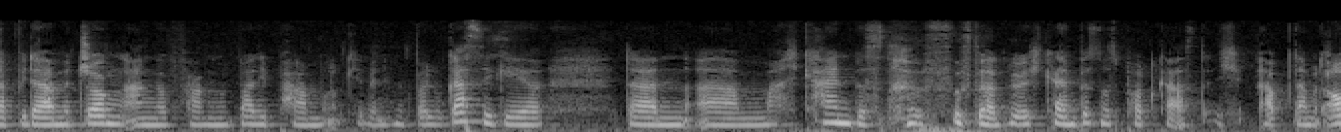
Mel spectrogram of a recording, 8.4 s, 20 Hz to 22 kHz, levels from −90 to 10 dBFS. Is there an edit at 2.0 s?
yes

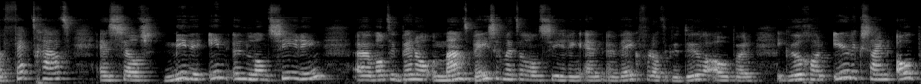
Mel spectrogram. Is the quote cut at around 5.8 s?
no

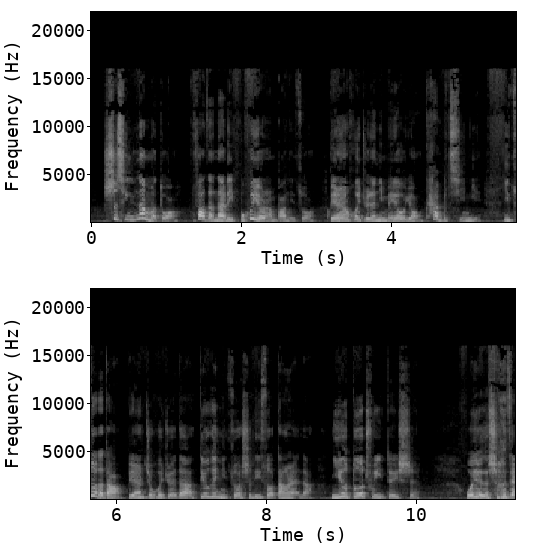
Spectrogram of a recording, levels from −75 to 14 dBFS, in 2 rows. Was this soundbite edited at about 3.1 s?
yes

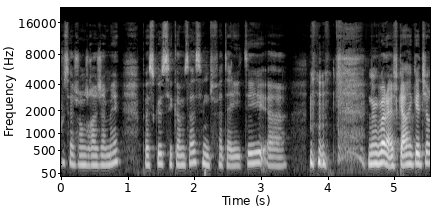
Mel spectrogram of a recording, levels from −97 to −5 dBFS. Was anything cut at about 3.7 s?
yes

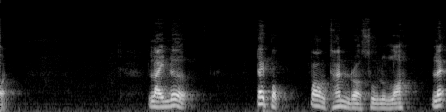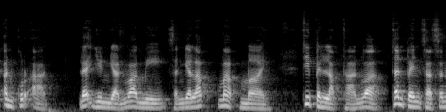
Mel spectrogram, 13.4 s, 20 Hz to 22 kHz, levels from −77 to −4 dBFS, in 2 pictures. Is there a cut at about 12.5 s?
yes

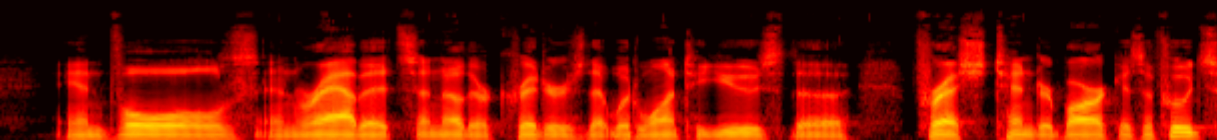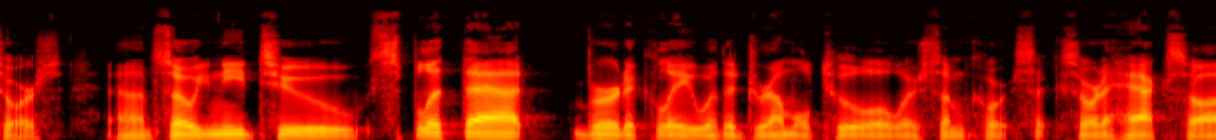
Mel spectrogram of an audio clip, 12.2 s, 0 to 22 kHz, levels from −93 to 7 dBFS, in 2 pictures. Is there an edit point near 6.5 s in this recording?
yes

